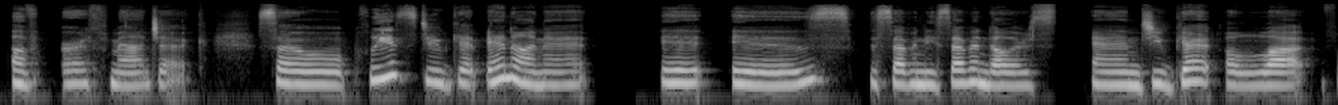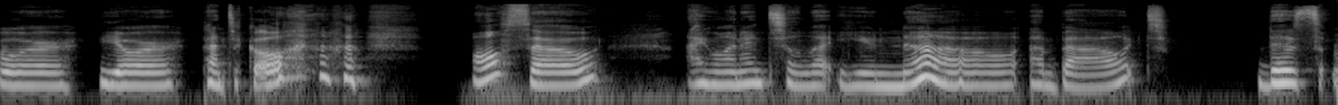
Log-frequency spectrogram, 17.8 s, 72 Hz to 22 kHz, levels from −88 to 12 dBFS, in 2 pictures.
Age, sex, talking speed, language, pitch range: 20-39, female, 105 wpm, English, 210-240 Hz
